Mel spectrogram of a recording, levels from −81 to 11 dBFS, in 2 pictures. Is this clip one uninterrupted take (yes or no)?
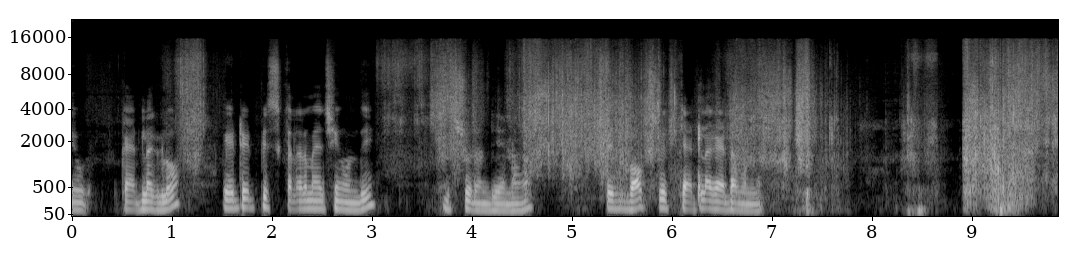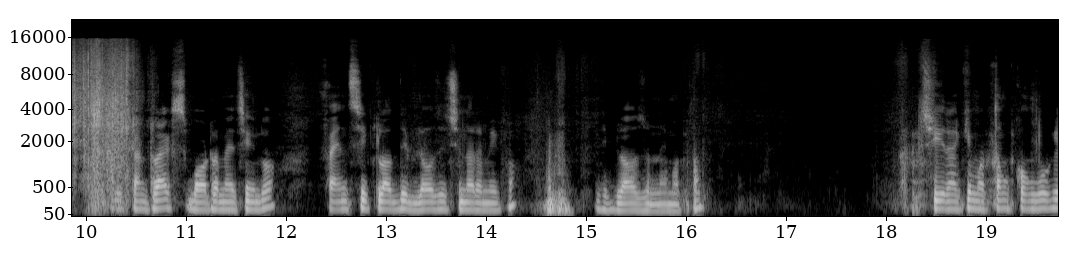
yes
